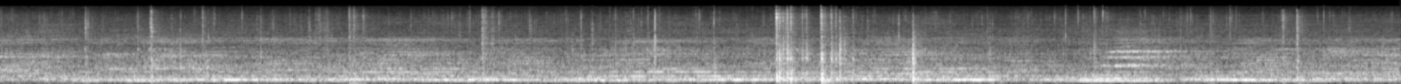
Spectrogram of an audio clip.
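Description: Silkworm caterpillars chewing mulberry leaves: a faint, steady crackling patter, with a few sharp knocks about six seconds in.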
